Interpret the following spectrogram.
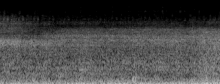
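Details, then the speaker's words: Toyota Altis with strong vibration and a misfire, new ignition coils fitted, not overheated: heavy rumbling idle with an uneven shaking undertone; one cylinder has no compression from a cracked exhaust valve, and the number-one spark plug is wet. "altis tayo rito na sobrang ma- vibrate at palyado so titingnan natin yan"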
